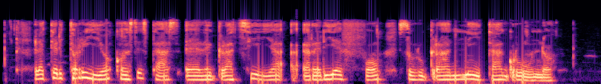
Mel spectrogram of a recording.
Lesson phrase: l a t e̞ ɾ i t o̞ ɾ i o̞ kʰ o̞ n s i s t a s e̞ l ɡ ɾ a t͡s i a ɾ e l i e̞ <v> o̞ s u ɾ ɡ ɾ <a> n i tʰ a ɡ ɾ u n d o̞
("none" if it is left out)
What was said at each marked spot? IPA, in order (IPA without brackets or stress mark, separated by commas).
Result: f, a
